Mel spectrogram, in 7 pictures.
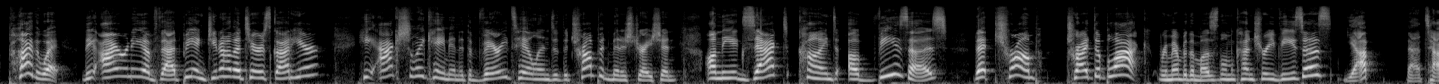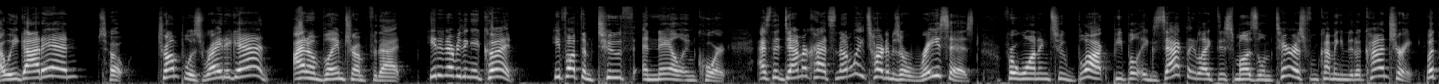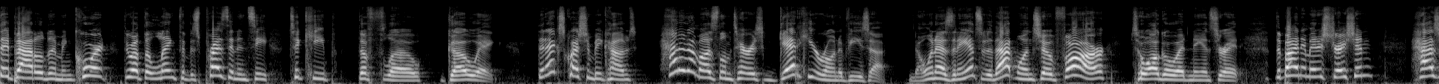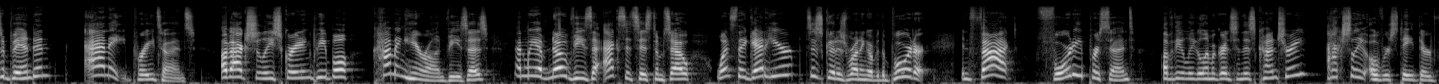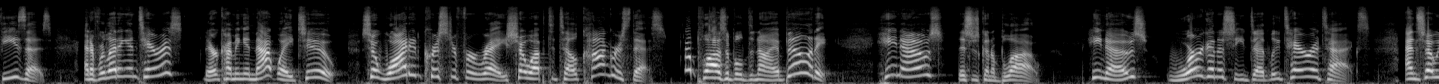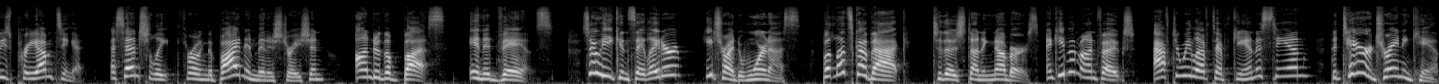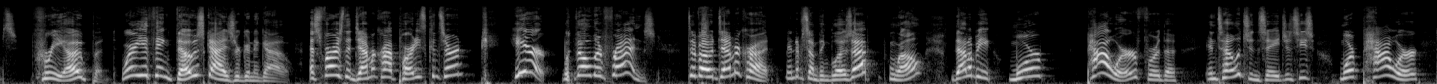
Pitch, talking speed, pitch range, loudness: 280 Hz, 195 wpm, 230-355 Hz, -16 LUFS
